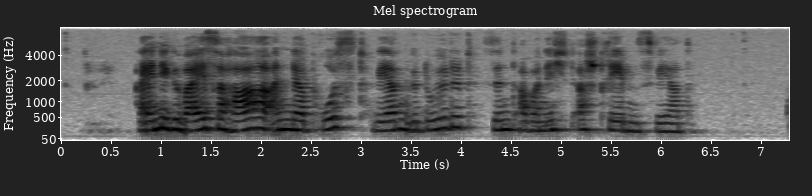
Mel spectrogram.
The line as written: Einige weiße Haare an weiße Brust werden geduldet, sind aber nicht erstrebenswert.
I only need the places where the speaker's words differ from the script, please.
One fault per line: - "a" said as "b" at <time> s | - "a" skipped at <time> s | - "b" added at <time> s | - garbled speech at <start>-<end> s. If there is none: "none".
- "weiße" said as "der" at 2.3 s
